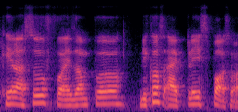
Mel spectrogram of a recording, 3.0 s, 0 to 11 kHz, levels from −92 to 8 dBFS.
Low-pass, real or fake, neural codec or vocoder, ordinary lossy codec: 9.9 kHz; fake; vocoder, 24 kHz, 100 mel bands, Vocos; Opus, 32 kbps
